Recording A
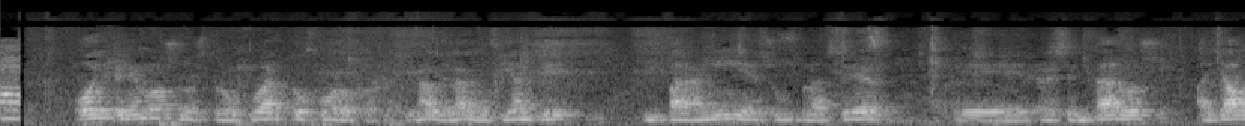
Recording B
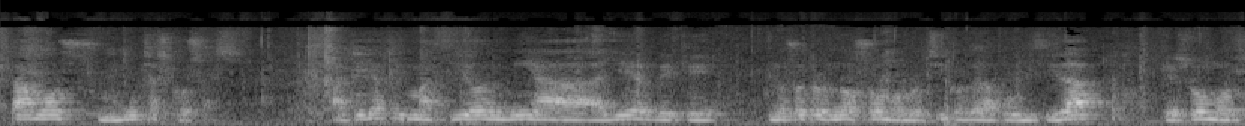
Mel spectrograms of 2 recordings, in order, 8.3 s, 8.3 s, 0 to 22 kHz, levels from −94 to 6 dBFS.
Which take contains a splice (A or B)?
B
